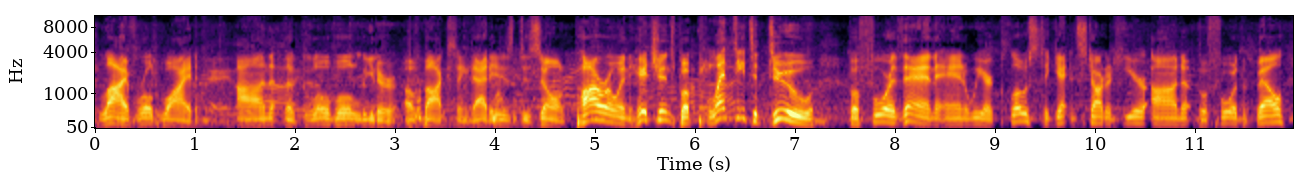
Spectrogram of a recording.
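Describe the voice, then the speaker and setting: Bright, forceful male boxing commentator. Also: mid-range voice, unhurried. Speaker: boxing commentator and broadcast host. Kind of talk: live sports commentary.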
